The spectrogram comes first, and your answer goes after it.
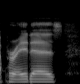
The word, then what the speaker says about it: Paredes: They traded, yeah, Paredes.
